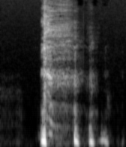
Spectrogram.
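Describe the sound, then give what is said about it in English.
A short fit of coughing after taking a hit from a bowl: one harsh, drawn-out cough followed by three quicker, smaller coughs in a rough rhythm, with no talking. “No, don't cough.”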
